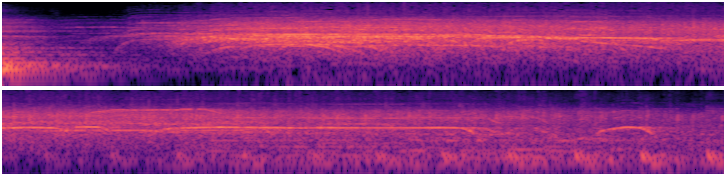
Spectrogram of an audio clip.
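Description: Audience applauding and cheering at the end of a dance routine. The clapping swells about a second in and fades slowly, with high whoops and shouts and one long held scream over it.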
